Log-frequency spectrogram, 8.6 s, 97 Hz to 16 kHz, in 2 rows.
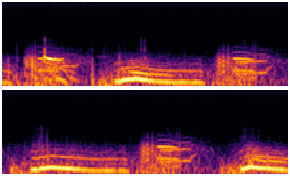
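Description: Musical, whistling wheezes run through both breathing in and breathing out, about 19 breaths a minute.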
